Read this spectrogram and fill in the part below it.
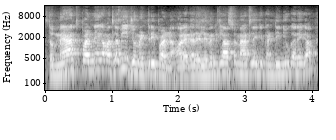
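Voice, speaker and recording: A man's voice: sits high, fast, a bit bright. A man teaching a math lesson to a class, chatty and often checking that the students follow. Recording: echoey classroom, faint background noise.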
